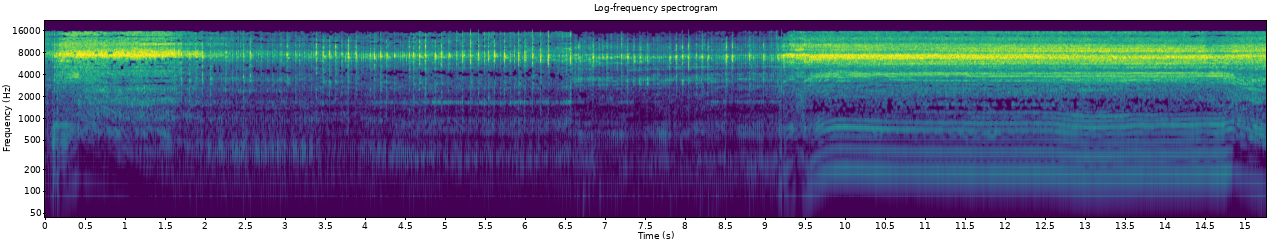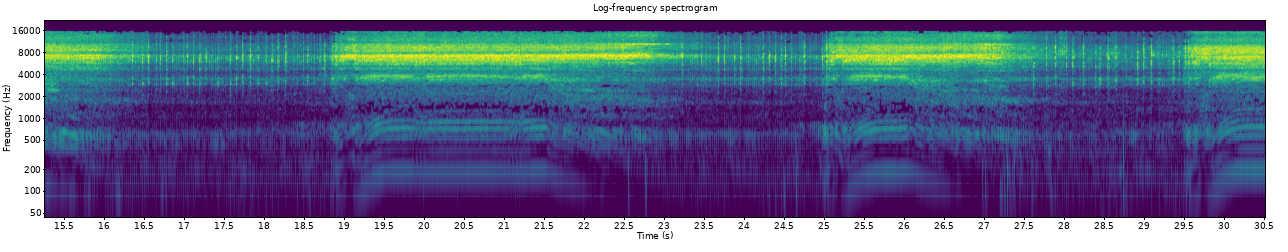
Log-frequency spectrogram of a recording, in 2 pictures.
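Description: Stihl MS311 59cc two-stroke chainsaw idling and revving up to full throttle to cut through small logs, then dropping back to idle each time the throttle is released. There is one long cut of about five seconds whose pitch dips slightly partway through as the chain loads in the wood, then two shorter cuts, and a fourth rev-up starting near the end.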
